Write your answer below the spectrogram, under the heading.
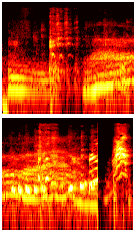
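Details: Domestic cats in a fight: drawn-out, low, wavering yowls that swell and climb into higher, strained wails, broken by a short pause and ending in a sharp, high screech, with human voices and laughter alongside.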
